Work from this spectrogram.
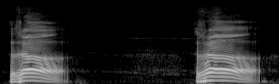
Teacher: दंत। आपकी जीभ दांत को छुएगी र बोलोगे तो। र र हल्की सी टच कर रही दांत को।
